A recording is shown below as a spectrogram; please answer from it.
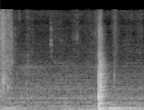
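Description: Tarot card laid down onto a tabletop: a soft tap at the start, then a sharp knock with a low thud about a second and a half in.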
